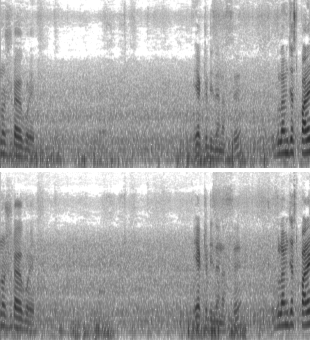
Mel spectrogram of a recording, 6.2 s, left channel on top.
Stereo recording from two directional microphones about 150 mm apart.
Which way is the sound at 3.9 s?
20° left (ahead or behind).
